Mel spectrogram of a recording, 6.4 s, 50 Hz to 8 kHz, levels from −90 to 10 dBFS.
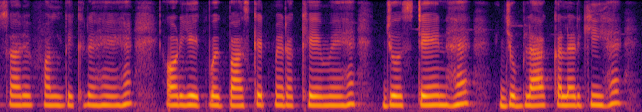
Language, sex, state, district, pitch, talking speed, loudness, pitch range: Hindi, female, Bihar, Supaul, 245 Hz, 195 wpm, -16 LUFS, 235-250 Hz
